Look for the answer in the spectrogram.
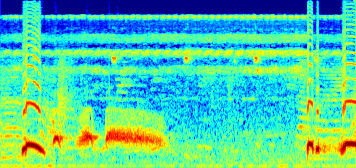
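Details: Calling female spotted dove summoning a male: a loud arched coo opens, followed by softer level cooing notes, a pause, then two more strong curved coos, with a thin continuous high whine behind.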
